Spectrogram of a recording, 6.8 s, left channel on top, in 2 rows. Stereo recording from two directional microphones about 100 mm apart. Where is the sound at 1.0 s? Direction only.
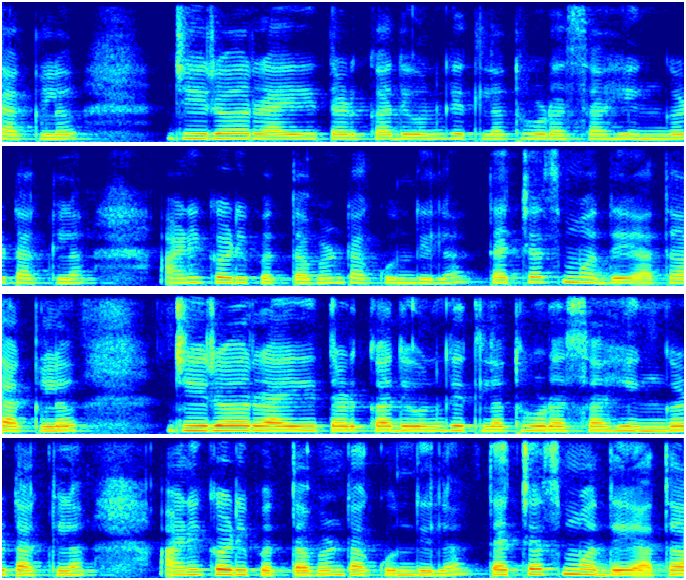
10° right (ahead or behind).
